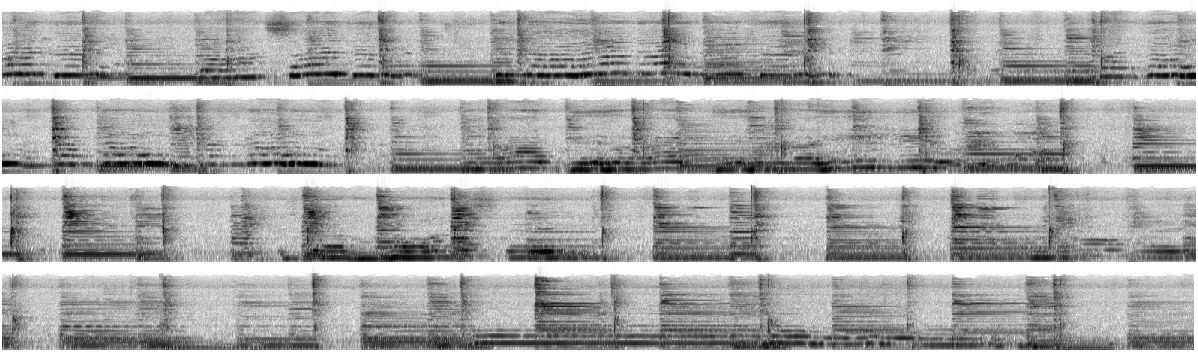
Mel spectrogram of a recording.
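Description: Acoustic guitar strummed in a steady rhythm, with a man singing over it, his voice clearest in the first half. The song is pop-R&B.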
